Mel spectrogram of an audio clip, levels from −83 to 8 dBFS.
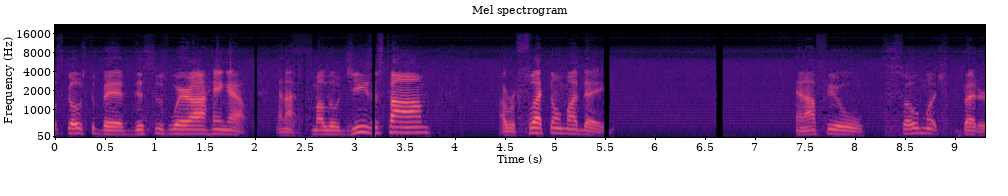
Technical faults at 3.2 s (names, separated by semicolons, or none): DECT cordless phone buzz; block of digital silence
